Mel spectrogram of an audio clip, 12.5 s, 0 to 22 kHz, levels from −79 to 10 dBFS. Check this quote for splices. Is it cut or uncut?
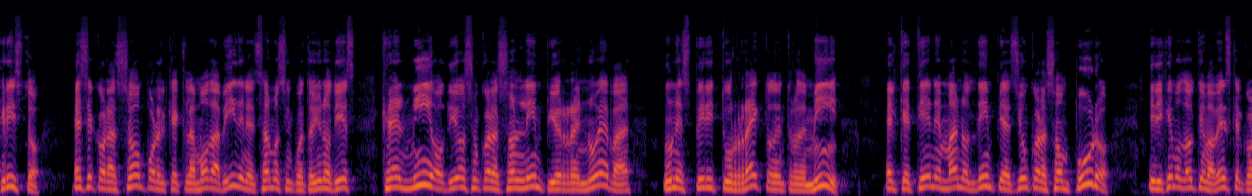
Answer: cut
